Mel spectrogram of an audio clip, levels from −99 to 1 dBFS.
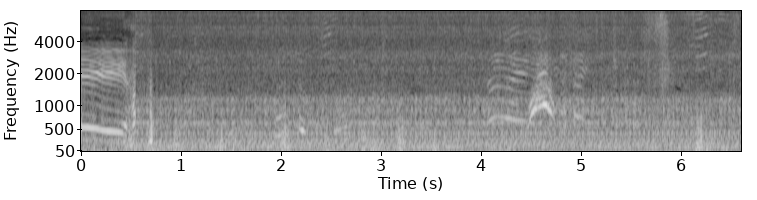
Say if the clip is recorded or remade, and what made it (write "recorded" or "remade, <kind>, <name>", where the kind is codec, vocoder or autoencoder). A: recorded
